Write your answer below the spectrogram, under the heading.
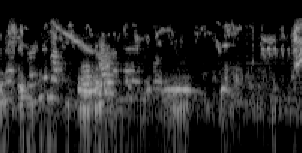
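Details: Dozens of barn swallows, many juveniles, gathered in early June by the Francisco Bernis centre at the El Rocío marsh edge, Doñana, Spain, giving busy twittering chatter of quick chirps and thin rising and falling whistles, a human voice faintly underneath.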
